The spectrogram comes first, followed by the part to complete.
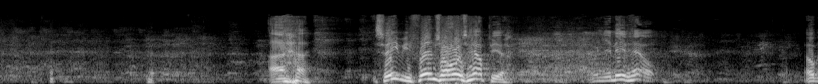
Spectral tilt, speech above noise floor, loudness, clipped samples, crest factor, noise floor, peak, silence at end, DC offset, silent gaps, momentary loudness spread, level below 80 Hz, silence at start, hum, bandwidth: -6.5 dB/octave; 33 dB; -14 LUFS; under 0.1%; 12 dB; -45 dBFS; -6 dBFS; 0 s; under 0.1%; none; 25 LU; -40 dBFS; 0.1 s; none; 11 kHz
